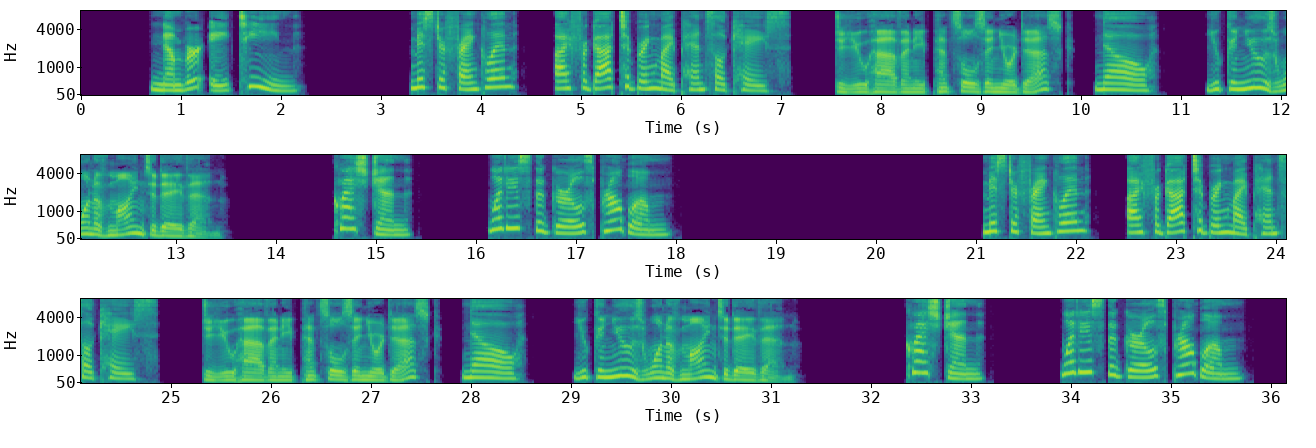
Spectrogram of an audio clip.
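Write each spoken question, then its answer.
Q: What is the girl's problem?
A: She forgot her pencil case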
